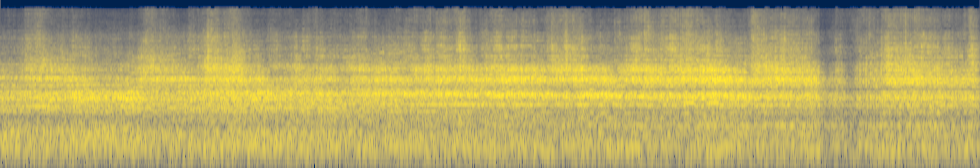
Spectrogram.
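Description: Can of polyurethane expanding foam hissing steadily as foam is sprayed through its straw nozzle into the gaps between logs, breaking off briefly about eight seconds in.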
